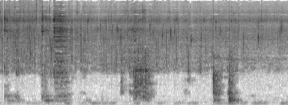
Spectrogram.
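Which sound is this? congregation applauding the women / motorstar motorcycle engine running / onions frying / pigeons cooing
onions frying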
